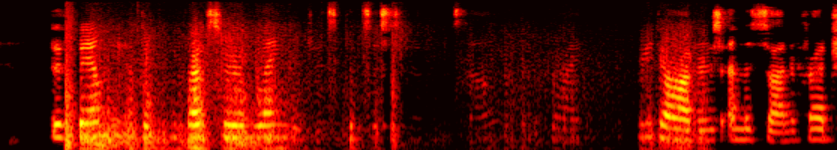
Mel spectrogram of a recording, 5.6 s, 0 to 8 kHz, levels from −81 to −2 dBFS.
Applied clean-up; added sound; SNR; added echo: neural mask model RNNoise.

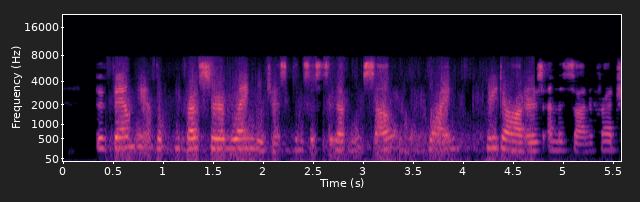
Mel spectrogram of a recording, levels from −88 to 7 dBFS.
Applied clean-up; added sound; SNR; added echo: neural separator model SepFormer DNS4.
